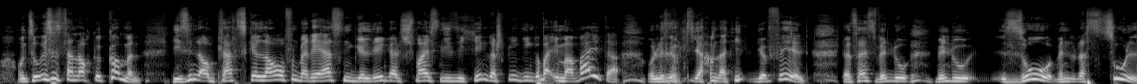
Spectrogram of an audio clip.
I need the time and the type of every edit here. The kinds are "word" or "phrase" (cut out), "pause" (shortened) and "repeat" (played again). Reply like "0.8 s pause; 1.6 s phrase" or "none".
none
